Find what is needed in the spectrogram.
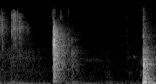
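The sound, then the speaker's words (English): A die is rolled onto a table for a damage roll in a tabletop game, clattering in three sharp, bright knocks spaced out over a second and a half, each fading quickly. No one speaks. “Then one more dice.”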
